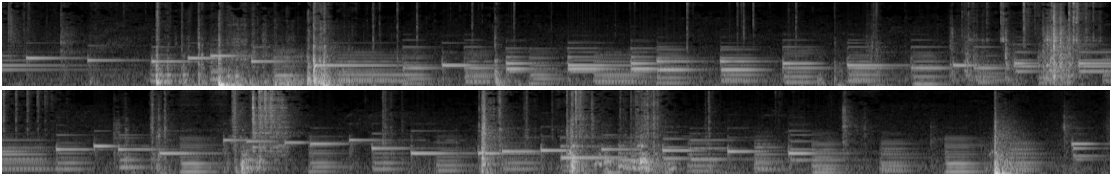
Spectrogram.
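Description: Light keyboard background music with a moving melody, over several thunks and clacks of a refrigerator's plastic freezer drawers and ice-maker cover being handled, the loudest near the end.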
